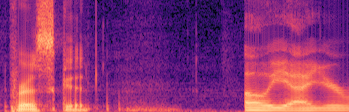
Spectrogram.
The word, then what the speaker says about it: Prescott: I think it's pronounced Prescott. Oh, yeah, you're right. Larry told me that last night. Shit. Sorry. Hey. Sorry, Arizonians. I corrected you. It's called Prescott.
